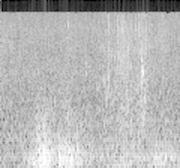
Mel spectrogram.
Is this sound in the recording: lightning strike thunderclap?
yes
